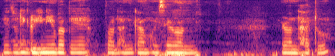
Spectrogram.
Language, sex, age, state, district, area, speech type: Assamese, female, 60+, Assam, Darrang, rural, spontaneous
